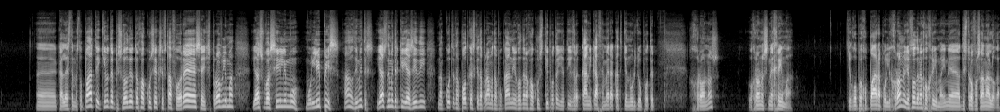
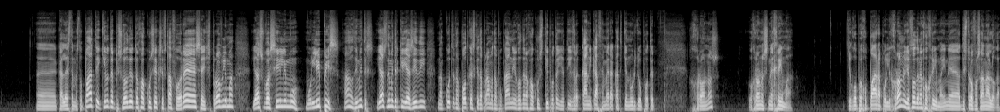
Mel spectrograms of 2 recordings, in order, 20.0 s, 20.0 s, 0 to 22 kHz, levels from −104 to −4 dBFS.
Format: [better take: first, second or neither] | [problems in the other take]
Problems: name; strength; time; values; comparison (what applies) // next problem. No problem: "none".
second | thin; somewhat; fading below 800 Hz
